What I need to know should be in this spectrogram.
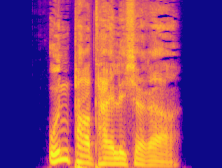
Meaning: inflection of unparteilich: 1. strong/mixed nominative masculine singular comparative degree 2. strong genitive/dative feminine singular comparative degree 3. strong genitive plural comparative degree
- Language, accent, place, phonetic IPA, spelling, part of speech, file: German, Germany, Berlin, [ˈʊnpaʁtaɪ̯lɪçəʁɐ], unparteilicherer, adjective, De-unparteilicherer.ogg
